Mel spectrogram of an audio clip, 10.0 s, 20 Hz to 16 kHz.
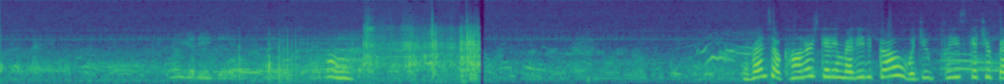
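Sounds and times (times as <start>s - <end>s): faint distant voices: 0.0s - 10.0s
loud close speech: 0.0s - 10.0s.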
